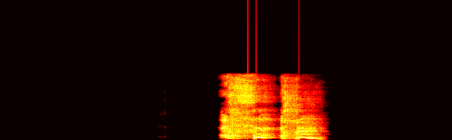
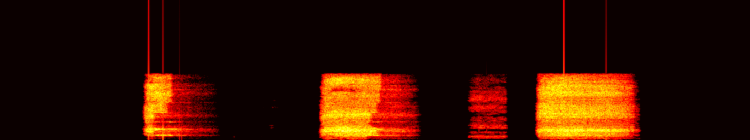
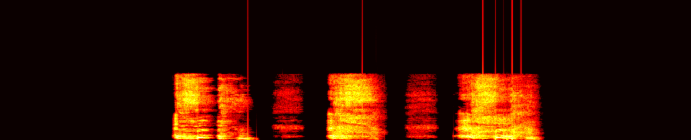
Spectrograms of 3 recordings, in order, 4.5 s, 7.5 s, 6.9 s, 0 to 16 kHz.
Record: {"cough_length": "4.5 s", "cough_amplitude": 28847, "cough_signal_mean_std_ratio": 0.37, "exhalation_length": "7.5 s", "exhalation_amplitude": 27042, "exhalation_signal_mean_std_ratio": 0.43, "three_cough_length": "6.9 s", "three_cough_amplitude": 32767, "three_cough_signal_mean_std_ratio": 0.43, "survey_phase": "beta (2021-08-13 to 2022-03-07)", "age": "45-64", "gender": "Male", "wearing_mask": "No", "symptom_none": true, "smoker_status": "Ex-smoker", "respiratory_condition_asthma": false, "respiratory_condition_other": false, "recruitment_source": "REACT", "submission_delay": "2 days", "covid_test_result": "Negative", "covid_test_method": "RT-qPCR"}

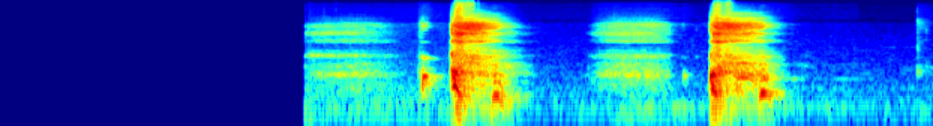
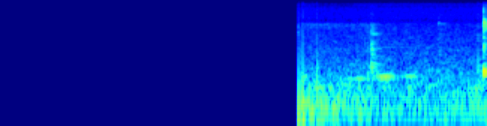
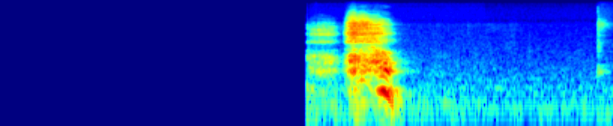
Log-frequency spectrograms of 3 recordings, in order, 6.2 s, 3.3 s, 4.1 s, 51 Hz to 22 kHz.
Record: {"three_cough_length": "6.2 s", "three_cough_amplitude": 32768, "three_cough_signal_mean_std_ratio": 0.28, "cough_length": "3.3 s", "cough_amplitude": 1486, "cough_signal_mean_std_ratio": 0.33, "exhalation_length": "4.1 s", "exhalation_amplitude": 29058, "exhalation_signal_mean_std_ratio": 0.24, "survey_phase": "beta (2021-08-13 to 2022-03-07)", "age": "65+", "gender": "Female", "wearing_mask": "No", "symptom_none": true, "smoker_status": "Never smoked", "respiratory_condition_asthma": false, "respiratory_condition_other": false, "recruitment_source": "REACT", "submission_delay": "7 days", "covid_test_result": "Negative", "covid_test_method": "RT-qPCR"}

